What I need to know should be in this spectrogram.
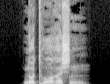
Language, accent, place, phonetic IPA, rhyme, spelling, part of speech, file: German, Germany, Berlin, [noˈtoːʁɪʃn̩], -oːʁɪʃn̩, notorischen, adjective, De-notorischen.ogg
- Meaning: inflection of notorisch: 1. strong genitive masculine/neuter singular 2. weak/mixed genitive/dative all-gender singular 3. strong/weak/mixed accusative masculine singular 4. strong dative plural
